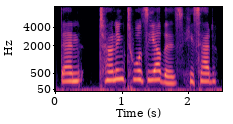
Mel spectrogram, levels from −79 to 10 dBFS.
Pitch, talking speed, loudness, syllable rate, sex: 255 Hz, 165 wpm, -16 LUFS, 4.9 syllables/s, female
